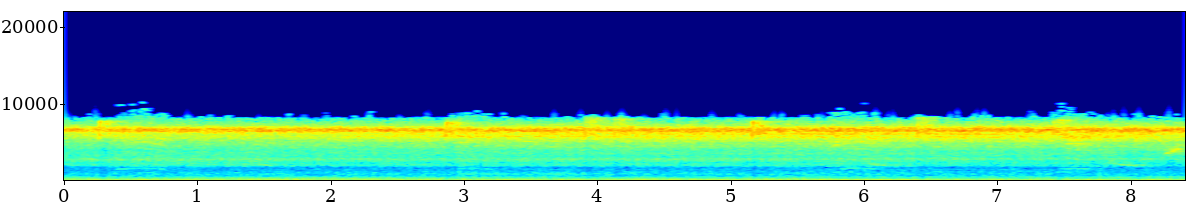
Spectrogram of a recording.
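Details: Cicadas calling on a summer night at dusk in Georgia, USA, males singing to attract females: a continuous piercing buzz, very even in loudness throughout.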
